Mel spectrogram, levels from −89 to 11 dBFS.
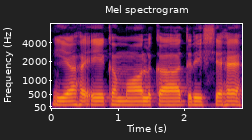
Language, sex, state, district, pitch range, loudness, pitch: Hindi, male, Jharkhand, Ranchi, 125-130 Hz, -15 LUFS, 125 Hz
